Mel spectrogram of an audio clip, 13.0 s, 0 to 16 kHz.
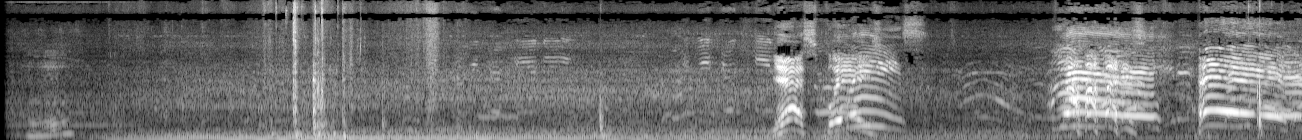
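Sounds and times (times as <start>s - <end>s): golf cart rumbling: 0.8s - 13.0s.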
